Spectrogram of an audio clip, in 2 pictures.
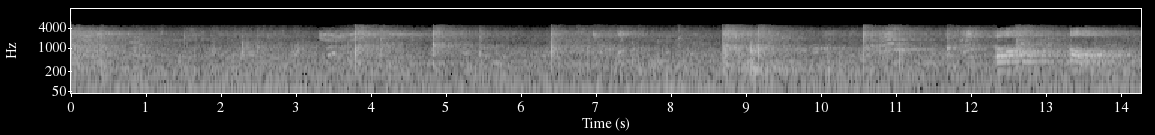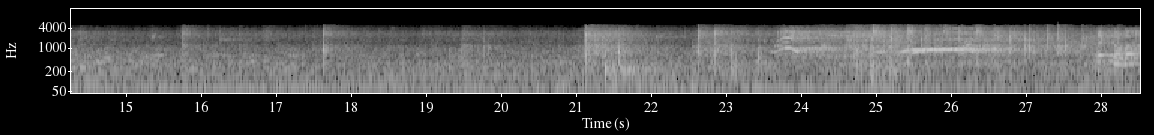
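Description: Badminton rackets striking the shuttlecock in a doubles rally: a string of sharp, irregular hits about a second apart, with the reverberation of a large hall.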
